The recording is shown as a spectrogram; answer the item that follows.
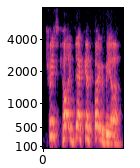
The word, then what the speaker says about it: triskaidekaphobia: conditioning to it Chris guys petticoda no it's pronounced triskaidekaphobia two five seven honestly you're all completely wrong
